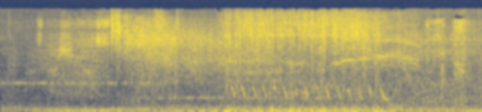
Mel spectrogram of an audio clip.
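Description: A gun fires a rapid burst of electric zaps.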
